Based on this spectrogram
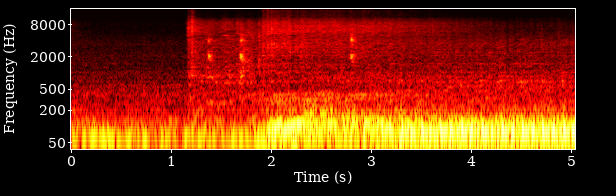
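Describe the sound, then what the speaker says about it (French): A V8 truck engine starting: a short starter crank followed by the engine catching into a deep, steady idle that grows slightly louder and holds, close and fairly quiet with no talk. "je démarre le camion"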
